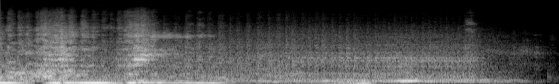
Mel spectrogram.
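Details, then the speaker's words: Vespa LX 50cc two-stroke engine after overhaul with original crankshaft and cylinder, first start, still in cold-start phase: steady low burble idle, no rattling, runs nicely and normal. "Very nice. Got right to it. Runs really nicely. Still in the cold start phase."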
